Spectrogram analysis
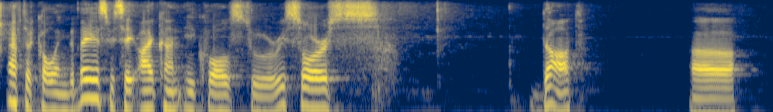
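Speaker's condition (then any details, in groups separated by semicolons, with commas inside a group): No condition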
